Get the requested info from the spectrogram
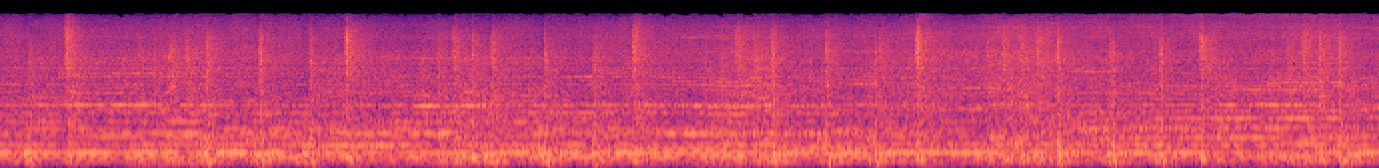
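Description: A band playing live: a drum kit keeping a steady beat under sustained guitar.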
